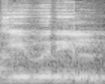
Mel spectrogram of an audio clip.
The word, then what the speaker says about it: জিব্রীল: ফেরেশতাদের প্রধান জিব্রাইল বা জিব্রীল দুইভাবে উচ্চারণ করা যেতে পারে।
